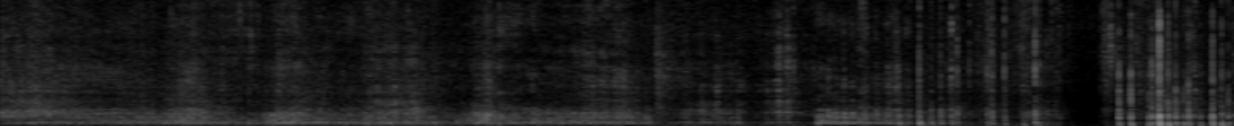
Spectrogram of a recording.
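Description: Fingertips and nails scratch and tap the sides of a medium, closed, hollow corrugated cardboard USPS Priority Mail box held on a wooden table. For the first five seconds there is a steady, papery scratching with a warm midrange body. It then gives way to quicker, sharper taps that sound dry and hollow and die away almost instantly.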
